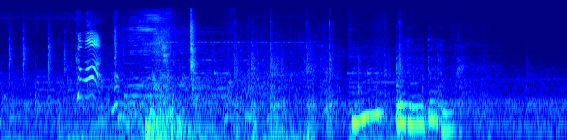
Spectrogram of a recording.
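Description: Video game sound effects chime and whoosh.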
